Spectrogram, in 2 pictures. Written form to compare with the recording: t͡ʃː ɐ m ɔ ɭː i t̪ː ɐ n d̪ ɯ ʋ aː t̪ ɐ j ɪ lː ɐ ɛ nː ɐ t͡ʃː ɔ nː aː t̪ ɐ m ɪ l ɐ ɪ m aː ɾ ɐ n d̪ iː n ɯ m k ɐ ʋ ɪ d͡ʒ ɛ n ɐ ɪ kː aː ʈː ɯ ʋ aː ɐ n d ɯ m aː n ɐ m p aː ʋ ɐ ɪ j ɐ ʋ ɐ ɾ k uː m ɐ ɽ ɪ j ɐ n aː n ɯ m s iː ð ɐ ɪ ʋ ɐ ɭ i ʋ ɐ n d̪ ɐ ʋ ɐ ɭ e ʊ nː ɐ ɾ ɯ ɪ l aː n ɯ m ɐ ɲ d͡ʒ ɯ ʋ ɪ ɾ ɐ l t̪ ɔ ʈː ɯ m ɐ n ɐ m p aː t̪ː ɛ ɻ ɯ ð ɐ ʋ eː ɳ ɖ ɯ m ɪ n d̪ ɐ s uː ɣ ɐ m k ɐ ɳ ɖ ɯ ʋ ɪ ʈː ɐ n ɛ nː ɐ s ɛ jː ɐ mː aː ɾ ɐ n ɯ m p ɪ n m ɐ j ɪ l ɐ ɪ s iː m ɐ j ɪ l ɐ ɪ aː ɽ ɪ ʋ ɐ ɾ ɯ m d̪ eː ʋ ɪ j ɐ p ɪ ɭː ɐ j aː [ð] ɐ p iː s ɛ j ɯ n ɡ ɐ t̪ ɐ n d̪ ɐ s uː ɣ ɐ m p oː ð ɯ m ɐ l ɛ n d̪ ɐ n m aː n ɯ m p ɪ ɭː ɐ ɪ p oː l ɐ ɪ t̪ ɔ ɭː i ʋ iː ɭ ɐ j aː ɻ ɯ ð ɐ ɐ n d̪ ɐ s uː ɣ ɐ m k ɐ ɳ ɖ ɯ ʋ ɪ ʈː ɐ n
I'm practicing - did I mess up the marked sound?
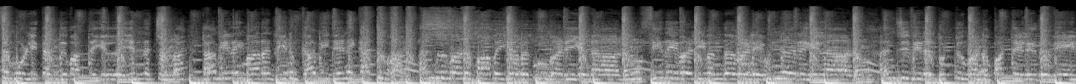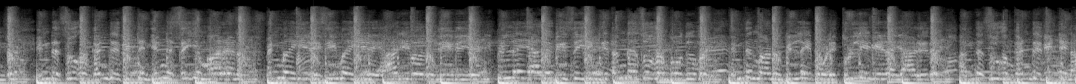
yes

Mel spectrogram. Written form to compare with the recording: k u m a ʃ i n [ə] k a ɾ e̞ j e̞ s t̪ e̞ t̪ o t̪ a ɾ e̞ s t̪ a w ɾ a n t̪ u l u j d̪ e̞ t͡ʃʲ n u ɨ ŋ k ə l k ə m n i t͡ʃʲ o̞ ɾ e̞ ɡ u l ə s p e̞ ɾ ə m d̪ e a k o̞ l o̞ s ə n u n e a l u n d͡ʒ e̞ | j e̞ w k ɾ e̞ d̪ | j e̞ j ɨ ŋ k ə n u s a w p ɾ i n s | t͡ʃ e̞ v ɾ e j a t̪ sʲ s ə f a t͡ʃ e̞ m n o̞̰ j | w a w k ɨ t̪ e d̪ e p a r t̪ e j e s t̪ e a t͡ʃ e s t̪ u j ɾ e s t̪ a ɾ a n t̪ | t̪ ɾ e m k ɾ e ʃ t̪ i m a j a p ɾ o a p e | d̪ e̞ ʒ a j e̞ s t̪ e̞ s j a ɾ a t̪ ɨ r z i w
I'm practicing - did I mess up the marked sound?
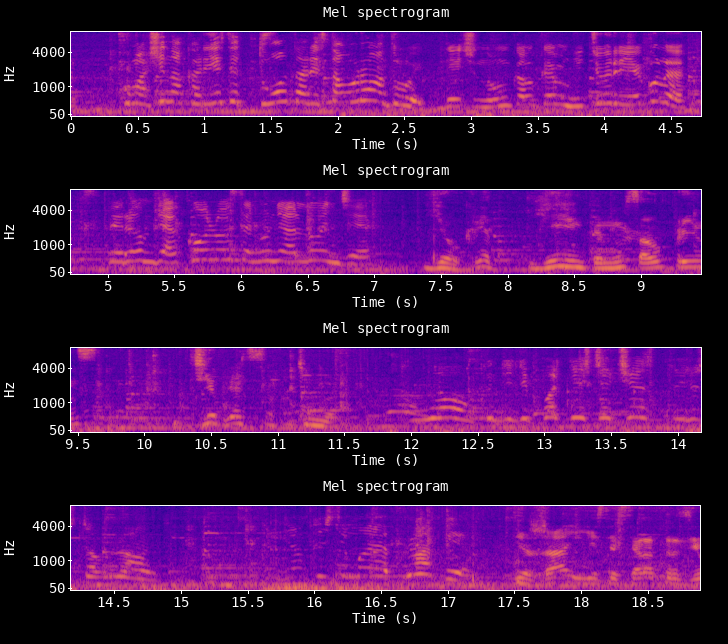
yes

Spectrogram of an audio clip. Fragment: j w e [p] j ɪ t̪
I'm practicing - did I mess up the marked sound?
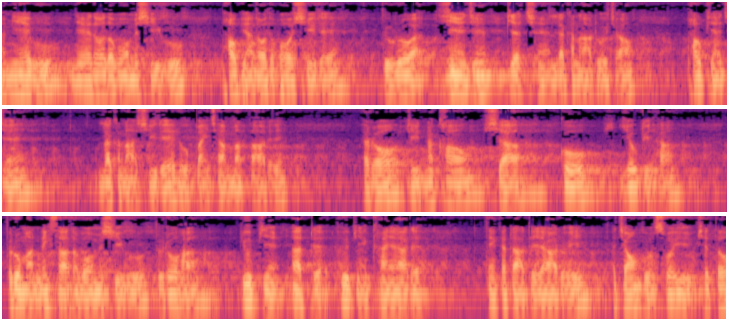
yes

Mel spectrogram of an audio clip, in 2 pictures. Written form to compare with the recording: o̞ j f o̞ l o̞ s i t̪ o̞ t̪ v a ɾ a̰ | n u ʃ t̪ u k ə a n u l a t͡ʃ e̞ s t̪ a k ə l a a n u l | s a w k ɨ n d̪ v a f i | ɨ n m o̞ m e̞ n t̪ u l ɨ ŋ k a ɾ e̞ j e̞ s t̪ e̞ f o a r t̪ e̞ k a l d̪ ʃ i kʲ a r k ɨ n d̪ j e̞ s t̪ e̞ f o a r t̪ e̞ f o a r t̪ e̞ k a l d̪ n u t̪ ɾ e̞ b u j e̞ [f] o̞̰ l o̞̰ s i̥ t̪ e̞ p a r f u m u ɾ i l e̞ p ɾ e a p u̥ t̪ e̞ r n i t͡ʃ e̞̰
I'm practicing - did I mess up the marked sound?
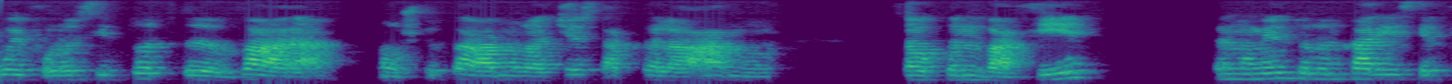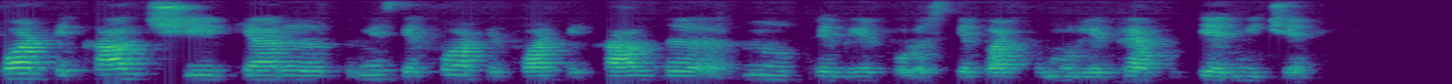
no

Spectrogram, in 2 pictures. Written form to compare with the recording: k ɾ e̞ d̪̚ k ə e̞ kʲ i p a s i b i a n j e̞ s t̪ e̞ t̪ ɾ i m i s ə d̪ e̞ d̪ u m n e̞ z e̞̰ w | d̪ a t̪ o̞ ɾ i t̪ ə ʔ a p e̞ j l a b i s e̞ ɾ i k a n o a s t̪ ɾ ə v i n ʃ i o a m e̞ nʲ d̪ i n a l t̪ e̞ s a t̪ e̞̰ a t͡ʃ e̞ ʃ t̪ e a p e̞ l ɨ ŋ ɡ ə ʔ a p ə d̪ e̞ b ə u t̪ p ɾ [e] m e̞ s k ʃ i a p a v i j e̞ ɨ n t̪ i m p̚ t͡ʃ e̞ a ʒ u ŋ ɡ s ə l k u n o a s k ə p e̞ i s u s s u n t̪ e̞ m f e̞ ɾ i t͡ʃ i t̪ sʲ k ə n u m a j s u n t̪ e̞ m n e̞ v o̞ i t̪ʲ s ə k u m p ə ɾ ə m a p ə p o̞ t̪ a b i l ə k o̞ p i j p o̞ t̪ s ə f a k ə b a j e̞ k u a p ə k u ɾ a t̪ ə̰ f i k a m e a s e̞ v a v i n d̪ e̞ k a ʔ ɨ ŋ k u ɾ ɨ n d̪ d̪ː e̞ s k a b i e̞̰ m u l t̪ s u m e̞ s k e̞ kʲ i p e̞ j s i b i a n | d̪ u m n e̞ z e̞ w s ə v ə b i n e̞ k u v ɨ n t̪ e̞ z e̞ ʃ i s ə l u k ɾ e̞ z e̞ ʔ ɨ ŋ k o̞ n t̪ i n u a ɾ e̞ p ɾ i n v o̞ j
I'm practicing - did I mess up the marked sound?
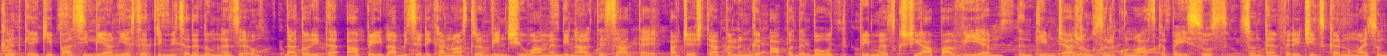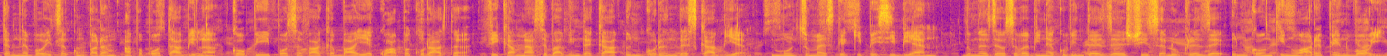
yes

